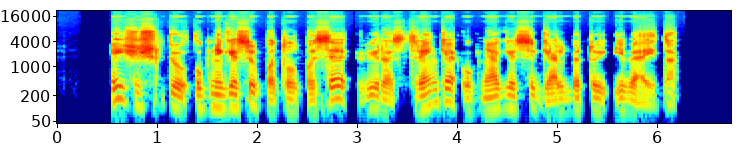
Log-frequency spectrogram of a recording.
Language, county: Lithuanian, Vilnius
